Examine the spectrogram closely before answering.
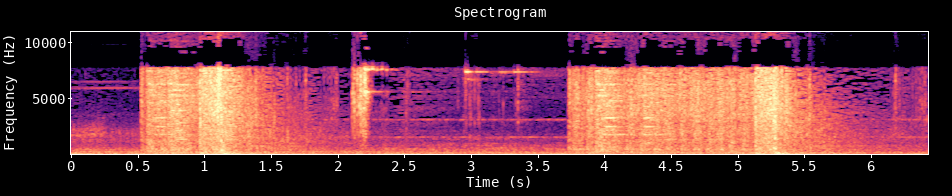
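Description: Gunshots ring out sharply.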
